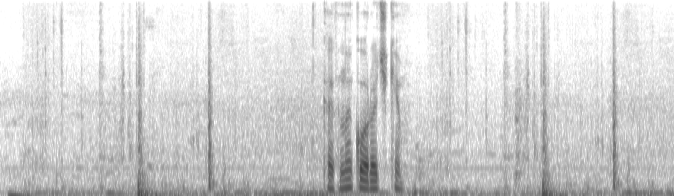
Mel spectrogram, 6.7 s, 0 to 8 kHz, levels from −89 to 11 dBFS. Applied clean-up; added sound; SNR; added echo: none; Car; 6 dB; none.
